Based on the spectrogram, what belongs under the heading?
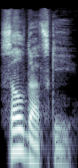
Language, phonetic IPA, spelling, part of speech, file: Russian, [sɐɫˈdat͡skʲɪj], солдатский, adjective, Ru-солдатский.ogg
- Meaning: soldier’s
